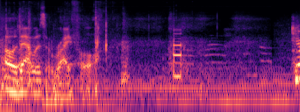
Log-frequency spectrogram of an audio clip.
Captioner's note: radio beeps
